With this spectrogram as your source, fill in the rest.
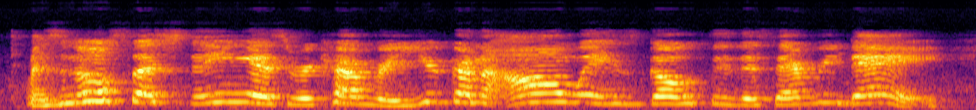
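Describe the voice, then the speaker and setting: Loud and high-pitched, a woman talks at a fairly slow pace with lively intonation. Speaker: stroke survivor sharing motivational talk. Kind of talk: casual motivational monologue. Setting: indoors at home. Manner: halting, effortful speech; fluctuating volume, can sound snippy or loud.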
